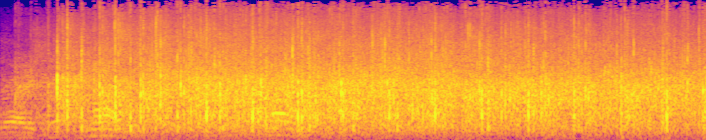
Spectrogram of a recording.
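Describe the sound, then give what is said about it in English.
An audience breaks into steady applause, many hands clapping in a dense, crackling wash that holds at an even loudness for several seconds. “But before you clap too much, there is no excuse.”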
